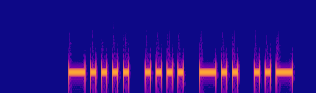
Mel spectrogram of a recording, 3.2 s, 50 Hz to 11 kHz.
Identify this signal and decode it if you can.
Morse code, heard as a keyed tone, about 22 wpm, 700 Hz. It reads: 6HDU
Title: Four Challenging Letter-Number Combinations 22wpm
